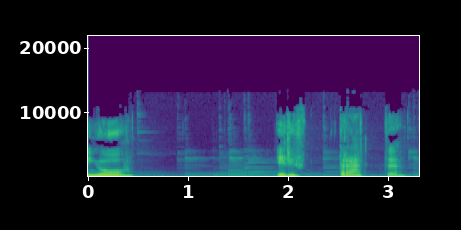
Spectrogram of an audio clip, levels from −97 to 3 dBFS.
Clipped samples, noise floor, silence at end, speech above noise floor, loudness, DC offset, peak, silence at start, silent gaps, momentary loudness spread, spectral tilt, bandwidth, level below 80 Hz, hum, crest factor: under 0.1%; -53 dBFS; 0 s; 32 dB; -23 LUFS; under 0.1%; -4 dBFS; 0 s; none; 23 LU; -5.5 dB/octave; 11.5 kHz; -50 dBFS; none; 20 dB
